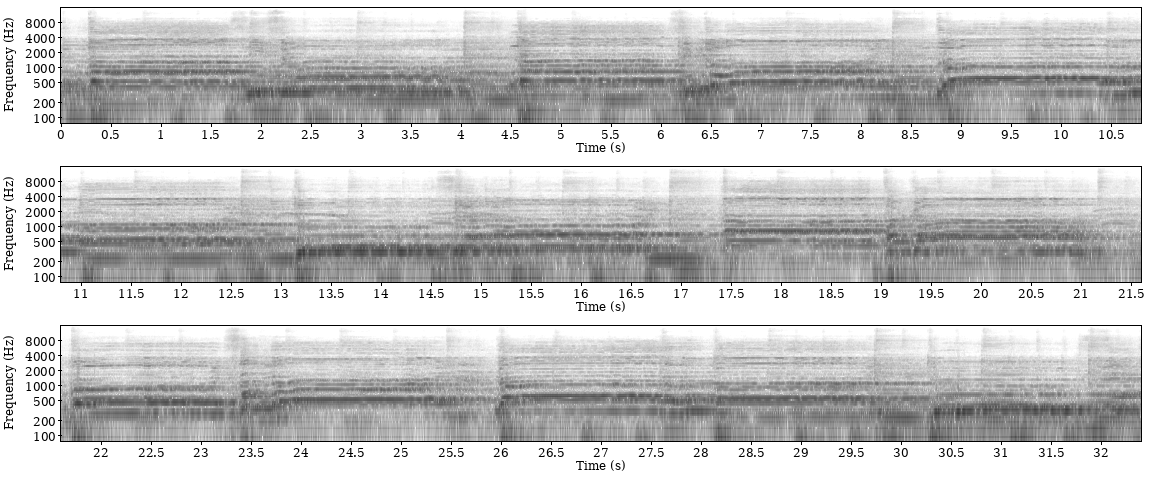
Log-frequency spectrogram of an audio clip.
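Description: A man and a woman singing a Russian Christian song as a duet over instrumental accompaniment, holding long notes that slide from one pitch to the next.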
